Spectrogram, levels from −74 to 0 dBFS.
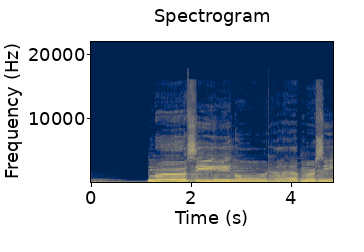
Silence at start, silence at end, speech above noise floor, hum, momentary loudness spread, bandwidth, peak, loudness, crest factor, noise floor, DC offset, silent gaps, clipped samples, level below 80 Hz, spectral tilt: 0 s; 0 s; 23 dB; none; 6 LU; 16.5 kHz; -2 dBFS; -14 LUFS; 12 dB; -37 dBFS; 0.1%; none; under 0.1%; -26 dBFS; -5.5 dB/octave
